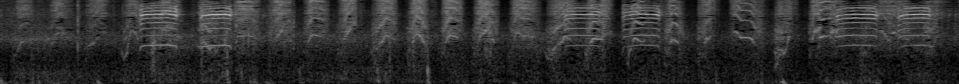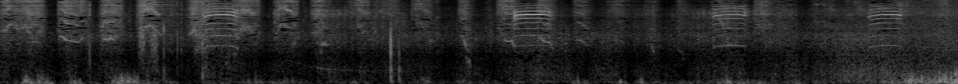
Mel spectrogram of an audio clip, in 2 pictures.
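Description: A bird calling in short, high, arching chirps, often two in quick succession, repeated every second or two, over a fast dry ticking of about five clicks a second.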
